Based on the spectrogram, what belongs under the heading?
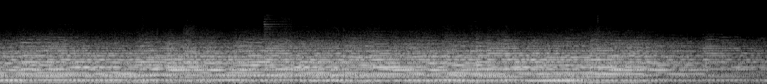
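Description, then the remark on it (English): The large bells of Notre Dame Cathedral ring continuously in a dense, overlapping peal, their deep resonant tones sustained and loud throughout before fading slightly at the end. No voices are present. “Silenced at least for now, but apparently to ring again the iconic Notre Dame Cathedral bells.”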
